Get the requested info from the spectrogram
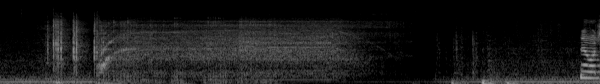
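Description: Electric hand mixer with regular beaters whipping mascarpone into whipped heavy cream. A few clicks, then a steady whir for about three seconds that fades and stops about four seconds in, followed by a couple of light knocks.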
